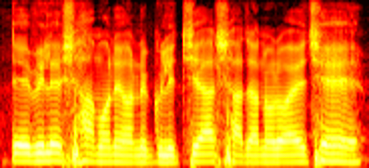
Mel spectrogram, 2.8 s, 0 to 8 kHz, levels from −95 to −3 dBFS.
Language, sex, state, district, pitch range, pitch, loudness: Bengali, male, West Bengal, Cooch Behar, 120-140 Hz, 130 Hz, -13 LUFS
